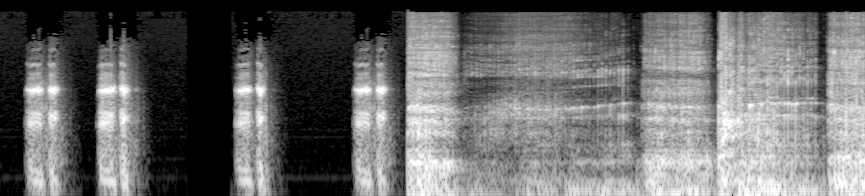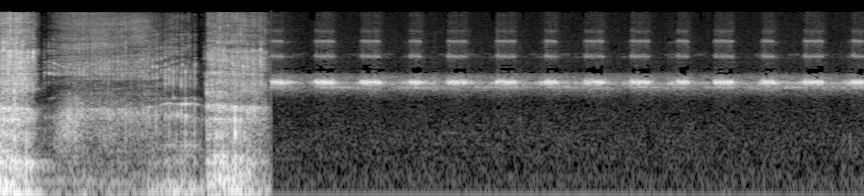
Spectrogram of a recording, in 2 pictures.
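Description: A frog croaks four times, short and spaced out, then a male lion roars repeatedly and loudly for about seven seconds. After that comes a steady high chirping that pulses about three times a second.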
